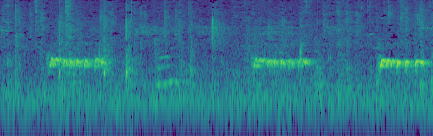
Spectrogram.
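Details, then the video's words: Zebra doves calling: three clear, crisp, rattling trilled coo phrases, spaced about one to two seconds apart, with a soft low whistle between them. "Merbok kampung bunyi ramai"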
